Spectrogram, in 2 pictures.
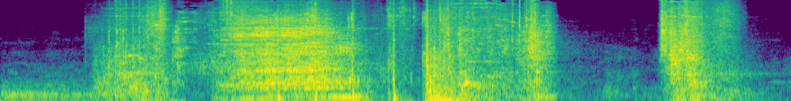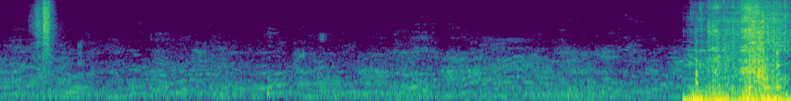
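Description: Digital whooshes and thuds sound as game cards land.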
